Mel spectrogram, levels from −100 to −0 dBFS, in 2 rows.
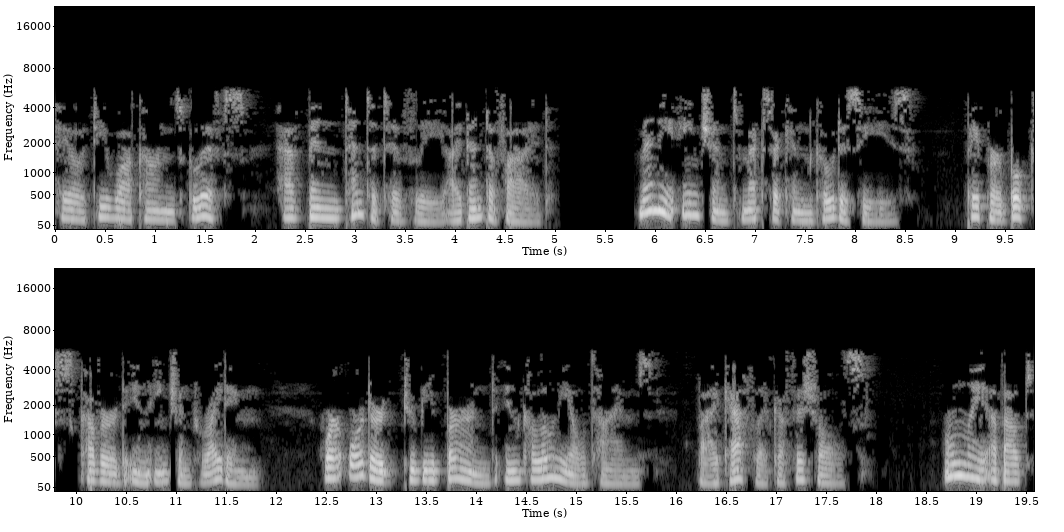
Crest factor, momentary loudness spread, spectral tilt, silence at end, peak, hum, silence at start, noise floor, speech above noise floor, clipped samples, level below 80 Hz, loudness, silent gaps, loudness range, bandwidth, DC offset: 20 dB; 13 LU; -6 dB/octave; 0 s; -6 dBFS; none; 0 s; -82 dBFS; 57 dB; under 0.1%; -56 dBFS; -26 LUFS; 5.05-5.79 s; 4 LU; 5.8 kHz; under 0.1%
